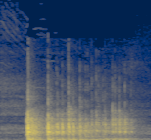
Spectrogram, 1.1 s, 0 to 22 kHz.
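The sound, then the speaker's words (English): Dice rolled during a game clatter across a table: a sharp first hit, a few quick bouncing clicks, then a brief rattling tumble that settles and fades within about a second. No one speaks. “Roll 2 more times. 1 more time, actually.”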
